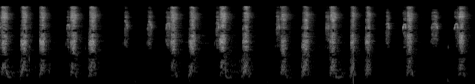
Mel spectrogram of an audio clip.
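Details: Angry squirrel startled on Deer Mountain during a descent from 10,000 feet, scolding with a rapid series of sharp, harsh chips repeated several times a second in uneven bursts, no other clear sounds.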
